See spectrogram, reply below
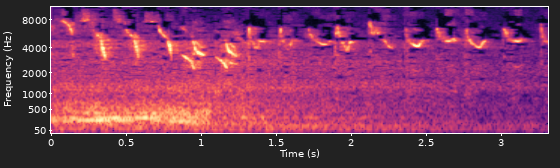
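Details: Caged white-eye (pleci) in Indonesia singing actively: a quick run of high, thin, sharply slurred chirps and twitters, tumbling rapidly over each other, with a low muffled rumble of background noise in the first second.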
